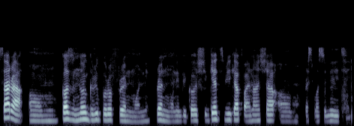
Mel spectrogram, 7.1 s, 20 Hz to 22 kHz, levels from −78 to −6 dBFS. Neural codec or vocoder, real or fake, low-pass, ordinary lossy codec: codec, 16 kHz, 4 kbps, FreqCodec, larger model; fake; 5.4 kHz; Opus, 24 kbps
